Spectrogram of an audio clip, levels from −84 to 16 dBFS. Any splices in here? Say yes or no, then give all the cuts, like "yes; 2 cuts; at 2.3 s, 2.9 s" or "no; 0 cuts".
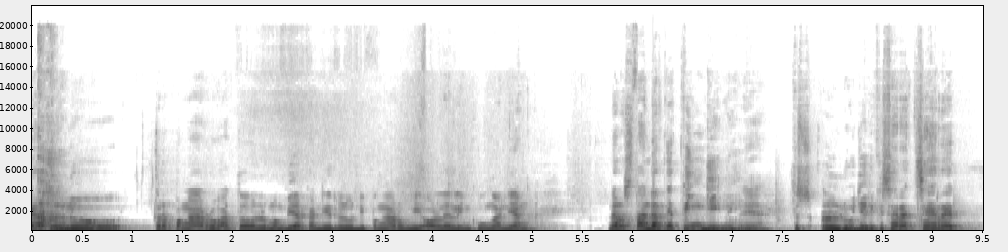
no; 0 cuts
